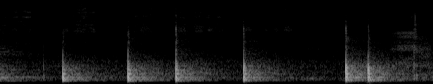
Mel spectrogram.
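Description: A pen writes out a math answer by hand on paper, a series of close, crisp strokes and taps in short, uneven bursts, about six distinct marks, with no talk.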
